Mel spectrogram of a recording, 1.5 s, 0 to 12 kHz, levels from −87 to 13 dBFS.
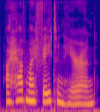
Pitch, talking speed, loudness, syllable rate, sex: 210 Hz, 240 wpm, -16 LUFS, 6.3 syllables/s, female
